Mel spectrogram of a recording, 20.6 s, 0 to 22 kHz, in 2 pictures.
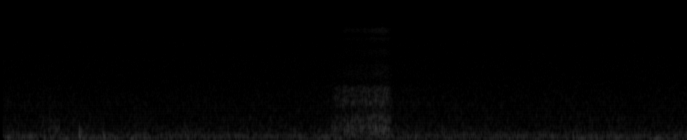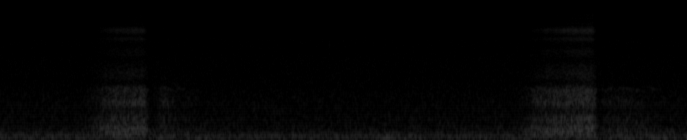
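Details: Female black Shiba Inu, recently moved home, napping while being petted: soft hissy breaths every six to seven seconds, about 9 a minute, in a quiet room; gentle snoring.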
